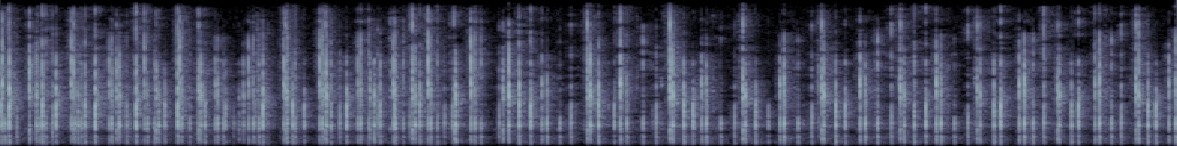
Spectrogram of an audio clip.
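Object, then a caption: Painted cardboard dinosaur figure. A hollow painted cardboard dinosaur figure, held horizontally, is tapped quickly and steadily with long nails for about eight seconds. Each tap is a short, dry, papery click with a hollow midrange tone, bright edges and no low end.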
